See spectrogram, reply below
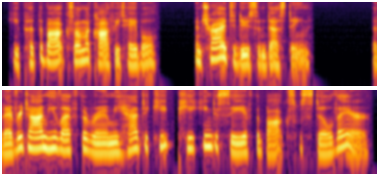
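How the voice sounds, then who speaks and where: A woman's voice: fairly low pitch, animated, moderate pace, creaky, dry recording, clean studio sound. A woman storyteller narrating a children's picture book expressively, drawing out key words for dramatic emphasis. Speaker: read-aloud storyteller.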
